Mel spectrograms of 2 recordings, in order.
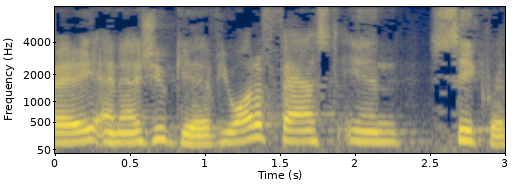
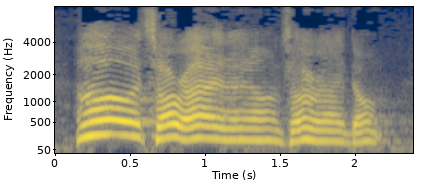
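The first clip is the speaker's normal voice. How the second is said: mock modest voice, higher; 3 semitones higher than usual. Acting out a fasting Pharisee brushing off praise: put-on fake humility. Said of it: "All that fake humility".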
